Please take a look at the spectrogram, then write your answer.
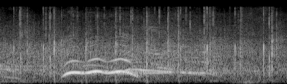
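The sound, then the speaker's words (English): A crowd in a bar claps steadily in a dense, crackling round of applause, with a rising-and-falling whooping cheer rising above it partway through before the clapping carries on. “So, firstly, a round of applause, woo! Please.”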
